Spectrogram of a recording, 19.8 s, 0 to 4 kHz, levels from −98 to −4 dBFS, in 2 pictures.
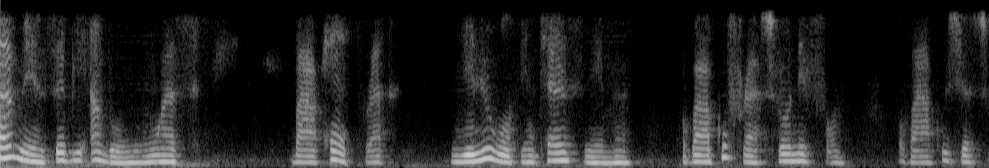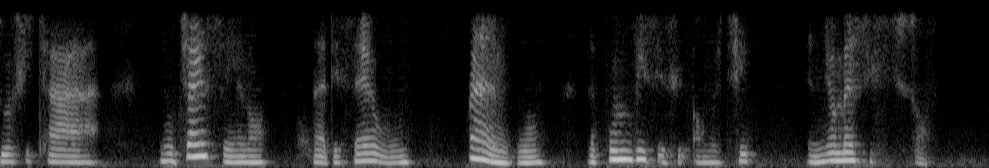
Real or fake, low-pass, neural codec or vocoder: fake; 3.6 kHz; codec, 16 kHz, 1.1 kbps, Voila-Tokenizer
